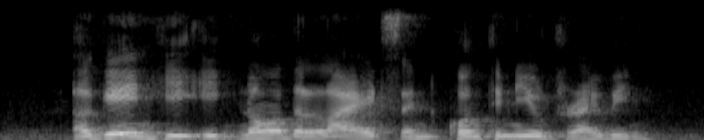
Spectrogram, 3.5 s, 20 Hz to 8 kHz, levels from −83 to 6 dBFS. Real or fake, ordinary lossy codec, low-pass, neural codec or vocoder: real; none; 7.2 kHz; none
